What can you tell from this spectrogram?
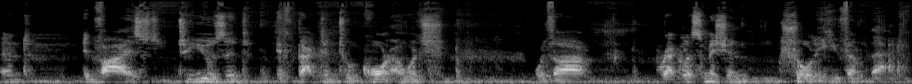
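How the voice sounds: Slow and fairly low-pitched, a man speaks with fairly even intonation and long, frequent pauses. Room echo can be heard.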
